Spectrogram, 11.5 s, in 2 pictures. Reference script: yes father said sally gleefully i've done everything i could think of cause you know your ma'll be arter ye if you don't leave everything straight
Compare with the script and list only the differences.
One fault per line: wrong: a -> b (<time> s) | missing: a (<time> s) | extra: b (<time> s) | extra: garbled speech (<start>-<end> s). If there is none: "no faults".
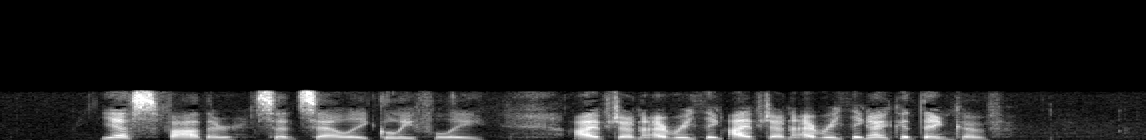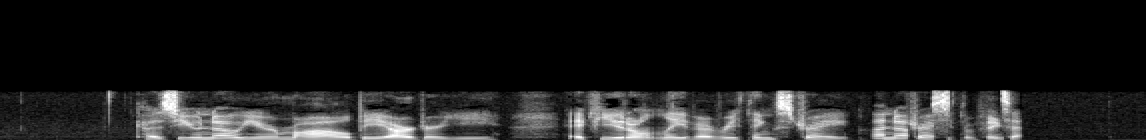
extra: i've done everything (3.6 s)
extra: garbled speech (10.1-10.8 s)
